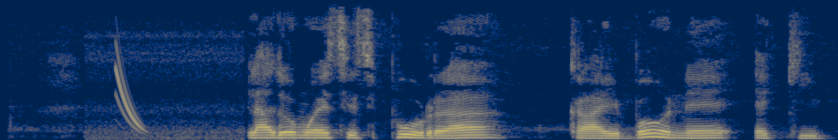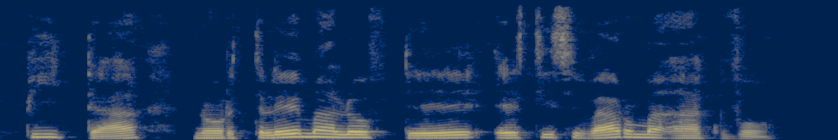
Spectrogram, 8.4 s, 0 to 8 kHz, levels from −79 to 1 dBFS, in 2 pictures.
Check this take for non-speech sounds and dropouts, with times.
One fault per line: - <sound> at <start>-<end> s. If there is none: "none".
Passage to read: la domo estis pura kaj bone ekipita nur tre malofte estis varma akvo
- chirp at 0.6-0.7 s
